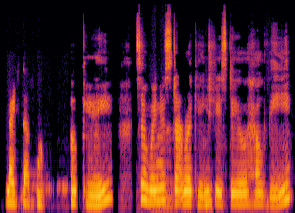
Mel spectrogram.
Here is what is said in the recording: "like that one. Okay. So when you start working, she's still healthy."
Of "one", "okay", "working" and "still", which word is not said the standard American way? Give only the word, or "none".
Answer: one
